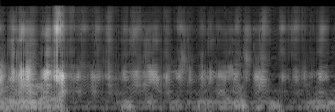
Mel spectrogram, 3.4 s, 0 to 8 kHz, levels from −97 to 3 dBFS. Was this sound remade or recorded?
remade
